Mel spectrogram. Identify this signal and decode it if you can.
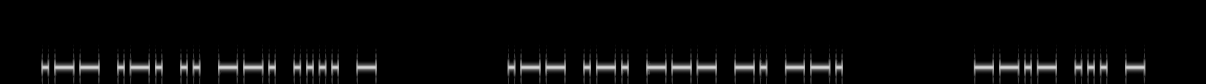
Morse code, heard as a keyed tone, about 19 wpm, 800 Hz. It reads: WRIGHT WRONG QST
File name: Short Runs / Short Runs-mp3s / Words @18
